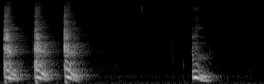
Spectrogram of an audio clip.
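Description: Four abrupt, forceful throat-clearing bursts in quick succession, fitting a repetitive vocal tic of Tourette syndrome.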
